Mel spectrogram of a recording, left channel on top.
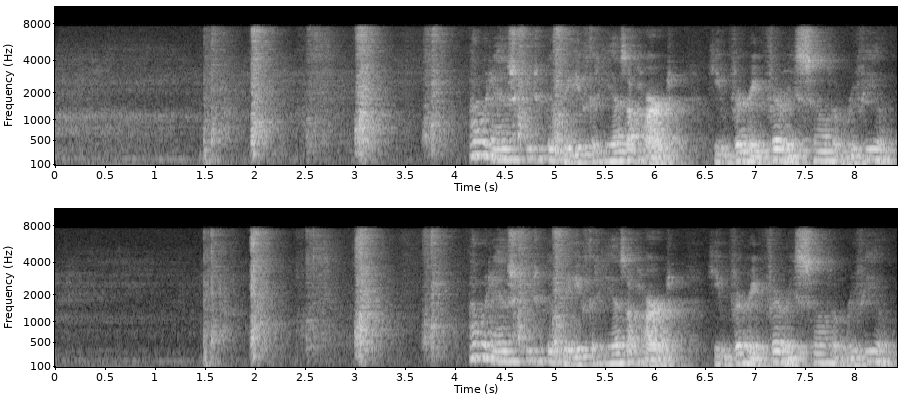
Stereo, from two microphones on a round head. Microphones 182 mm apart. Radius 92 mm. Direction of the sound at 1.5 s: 30° right (ahead or behind).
